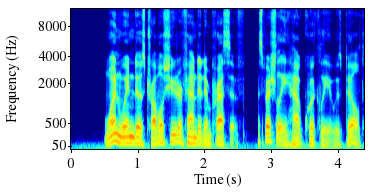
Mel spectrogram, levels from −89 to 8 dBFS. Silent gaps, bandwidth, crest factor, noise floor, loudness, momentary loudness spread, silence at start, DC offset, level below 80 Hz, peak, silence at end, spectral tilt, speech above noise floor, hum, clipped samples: none; 12 kHz; 18 dB; -56 dBFS; -23 LUFS; 10 LU; 0.5 s; under 0.1%; -46 dBFS; -6 dBFS; 0.05 s; -6 dB/octave; 33 dB; none; under 0.1%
